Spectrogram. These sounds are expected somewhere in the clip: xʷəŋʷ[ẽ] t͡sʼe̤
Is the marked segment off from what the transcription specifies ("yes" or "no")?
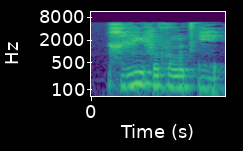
no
